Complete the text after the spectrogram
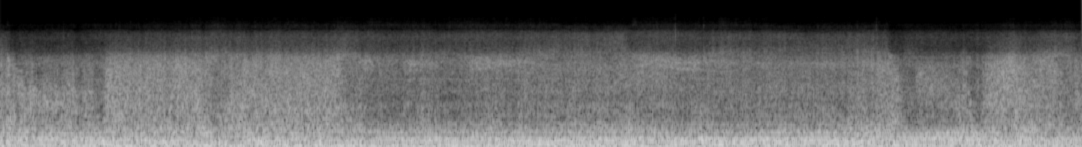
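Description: A quad bike engine drones steadily up close.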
